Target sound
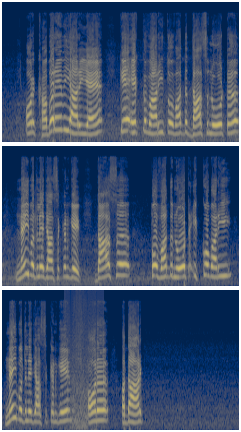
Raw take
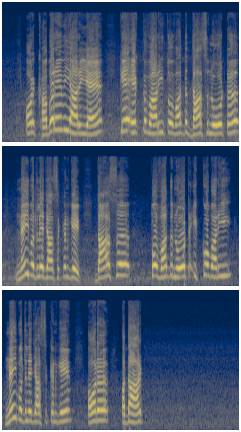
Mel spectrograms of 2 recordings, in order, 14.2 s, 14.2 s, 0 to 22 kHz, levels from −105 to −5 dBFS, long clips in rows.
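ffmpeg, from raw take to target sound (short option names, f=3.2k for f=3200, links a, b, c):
-filter_complex "[0:a]asettb=1/sr,asplit=3[a][b][c];[a]atrim=end=10.724[d];[b]atrim=start=10.72:end=11.52,asetpts=PTS-STARTPTS,afade=t=in:d=0.004:c=qsin,afade=t=out:st=0.796:d=0.004:c=qsin,aeval=exprs='val(0)+0.5*0.0106*sgn(val(0))':c=same[e];[c]atrim=start=11.516[f];[d][e]acrossfade=d=0.004:c1=hsin:c2=qsin[g];[g][f]acrossfade=d=0.004:c1=qsin:c2=hsin,volume=-7.5dB"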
